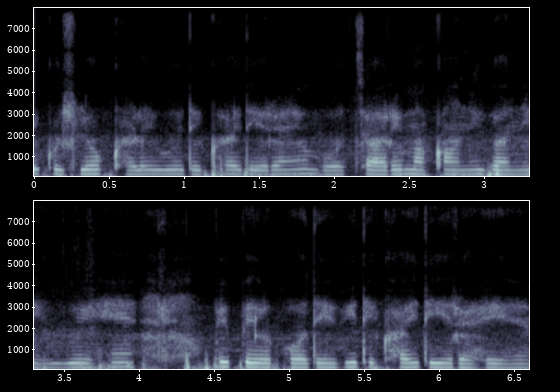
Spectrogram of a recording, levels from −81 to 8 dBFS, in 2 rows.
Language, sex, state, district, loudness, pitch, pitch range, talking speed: Hindi, female, Bihar, Bhagalpur, -22 LUFS, 195 Hz, 190-200 Hz, 245 wpm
